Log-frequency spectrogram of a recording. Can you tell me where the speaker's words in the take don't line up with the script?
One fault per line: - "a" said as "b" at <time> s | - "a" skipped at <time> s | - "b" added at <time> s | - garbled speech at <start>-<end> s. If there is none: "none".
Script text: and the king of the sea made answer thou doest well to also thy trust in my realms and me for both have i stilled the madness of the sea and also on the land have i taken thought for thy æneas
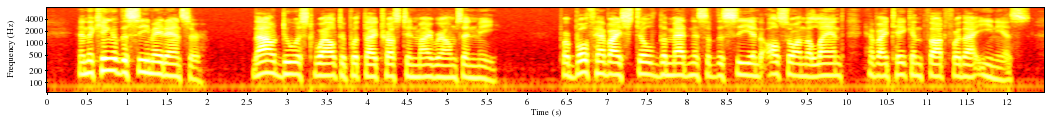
- "also" said as "put" at 3.7 s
